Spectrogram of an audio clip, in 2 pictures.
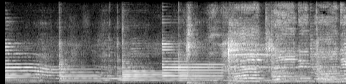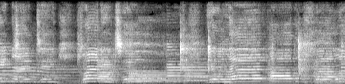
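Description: Live blues band playing: slide guitar played flat on the lap and harmonica over bass and drums, with a woman singing.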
